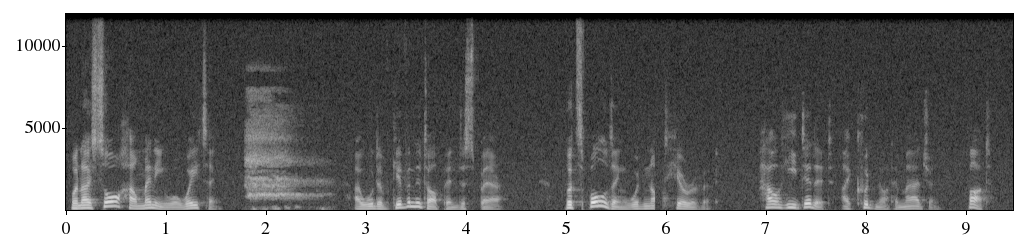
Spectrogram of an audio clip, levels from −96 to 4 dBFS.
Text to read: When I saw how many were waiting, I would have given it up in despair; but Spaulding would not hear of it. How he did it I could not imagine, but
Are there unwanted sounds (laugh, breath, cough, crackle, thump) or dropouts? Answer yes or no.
yes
